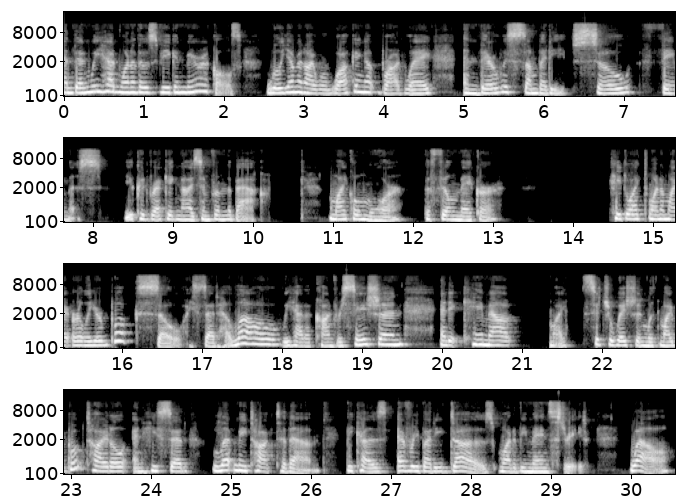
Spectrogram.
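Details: Adult woman speaking; normal speech.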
